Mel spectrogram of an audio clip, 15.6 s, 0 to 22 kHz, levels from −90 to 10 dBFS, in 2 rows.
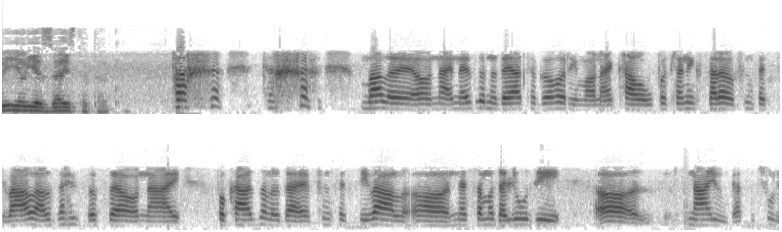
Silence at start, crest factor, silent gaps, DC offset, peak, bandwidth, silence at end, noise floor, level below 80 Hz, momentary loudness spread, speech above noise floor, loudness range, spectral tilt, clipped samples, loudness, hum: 0 s; 18 dB; none; under 0.1%; -6 dBFS; 8.4 kHz; 0 s; -43 dBFS; -66 dBFS; 13 LU; 19 dB; 2 LU; -4 dB/octave; under 0.1%; -23 LUFS; none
